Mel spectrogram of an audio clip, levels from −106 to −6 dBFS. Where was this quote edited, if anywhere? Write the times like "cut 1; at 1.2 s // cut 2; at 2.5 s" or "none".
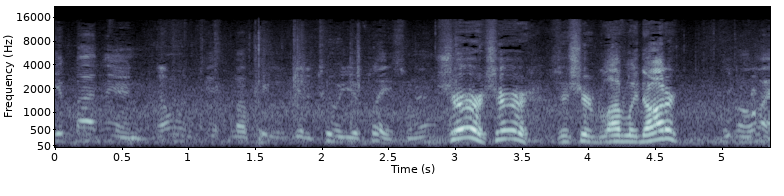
none

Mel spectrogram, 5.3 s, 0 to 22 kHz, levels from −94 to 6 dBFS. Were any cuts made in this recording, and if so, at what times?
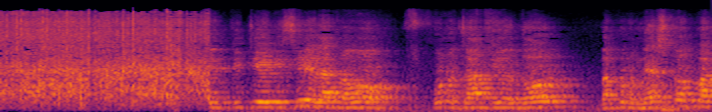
cut 1; at 1.6 s

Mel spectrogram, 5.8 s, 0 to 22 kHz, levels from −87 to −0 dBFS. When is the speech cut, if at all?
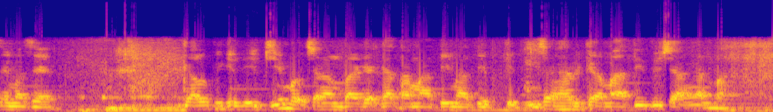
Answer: cut 1; at 1.0 s

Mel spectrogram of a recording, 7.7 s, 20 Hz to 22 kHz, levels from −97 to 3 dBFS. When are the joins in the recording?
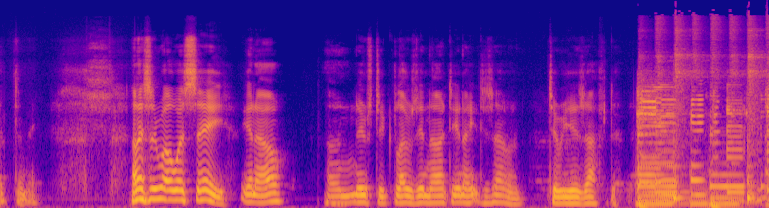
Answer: cut 1; at 6.3 s

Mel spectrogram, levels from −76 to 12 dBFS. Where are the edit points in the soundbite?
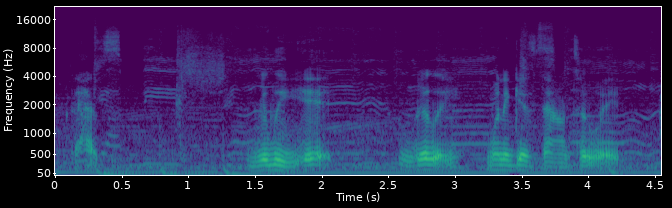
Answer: none

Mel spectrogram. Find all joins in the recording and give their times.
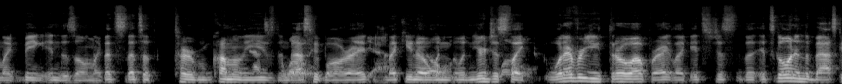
none

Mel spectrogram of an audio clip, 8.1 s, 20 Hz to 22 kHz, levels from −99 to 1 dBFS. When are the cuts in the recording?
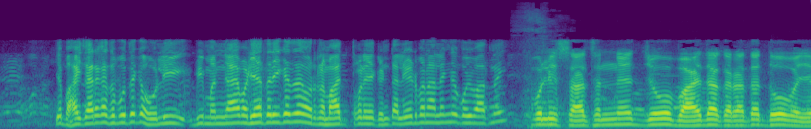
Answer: cut 1; at 5.4 s

